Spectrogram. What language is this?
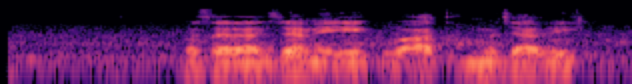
Loarki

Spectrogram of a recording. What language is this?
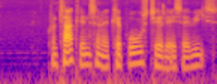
Danish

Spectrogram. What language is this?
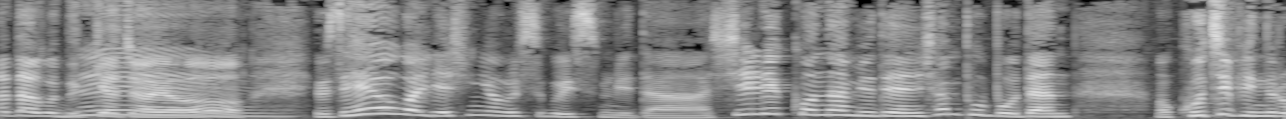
Korean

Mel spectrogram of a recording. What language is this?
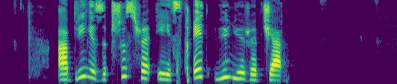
Abkhazian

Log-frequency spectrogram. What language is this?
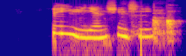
Chinese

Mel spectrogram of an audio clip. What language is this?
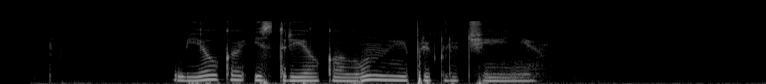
Russian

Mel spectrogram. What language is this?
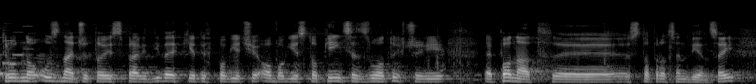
Polish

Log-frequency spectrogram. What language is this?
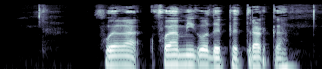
Spanish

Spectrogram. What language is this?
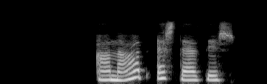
Western Mari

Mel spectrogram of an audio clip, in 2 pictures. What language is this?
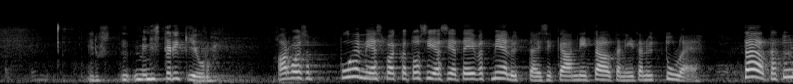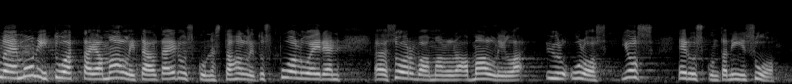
Finnish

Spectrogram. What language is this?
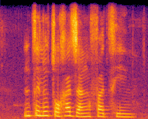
Tswana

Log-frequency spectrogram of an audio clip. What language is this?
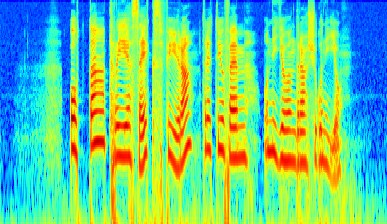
Swedish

